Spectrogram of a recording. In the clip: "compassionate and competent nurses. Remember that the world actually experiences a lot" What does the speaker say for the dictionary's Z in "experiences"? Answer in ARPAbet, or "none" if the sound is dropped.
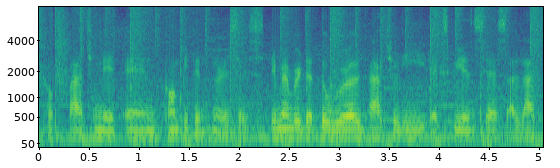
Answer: S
